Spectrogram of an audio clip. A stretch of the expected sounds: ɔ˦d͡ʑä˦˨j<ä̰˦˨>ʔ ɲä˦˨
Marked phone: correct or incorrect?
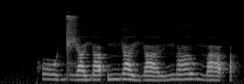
incorrect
